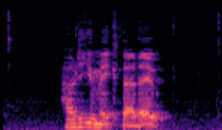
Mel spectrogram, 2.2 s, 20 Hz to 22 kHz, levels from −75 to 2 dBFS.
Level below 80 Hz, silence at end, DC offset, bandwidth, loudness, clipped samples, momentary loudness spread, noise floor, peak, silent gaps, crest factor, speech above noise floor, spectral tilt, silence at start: -52 dBFS; 0.55 s; under 0.1%; 16 kHz; -23 LUFS; under 0.1%; 8 LU; -53 dBFS; -10 dBFS; none; 14 dB; 32 dB; -6.5 dB/octave; 0.05 s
